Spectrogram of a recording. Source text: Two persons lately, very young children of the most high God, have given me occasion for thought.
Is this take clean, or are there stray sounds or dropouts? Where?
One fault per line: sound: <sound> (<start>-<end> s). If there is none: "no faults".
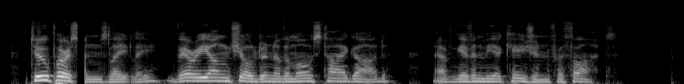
sound: dropout (0.8-0.9 s)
